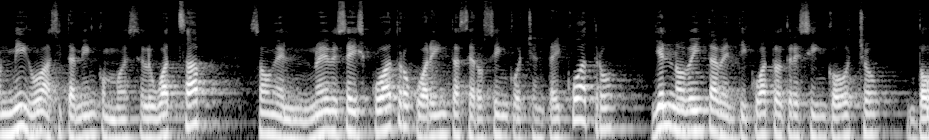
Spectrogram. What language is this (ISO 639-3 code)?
spa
